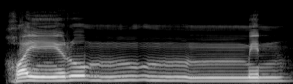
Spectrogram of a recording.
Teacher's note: বাগুন্নার চার হরফের এক হরফ মিম আসছে তাসদিদ সহকারে তাই এখানে এই তানবিন টাকে গুন্নার সহিত মিলাইয়া পড়তে হবে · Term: ঈদগামে বাগুন্না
